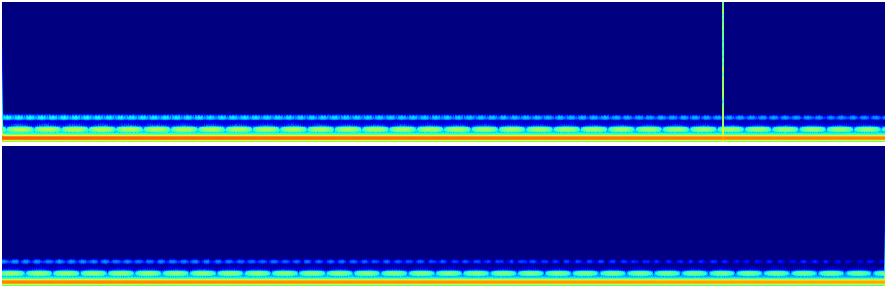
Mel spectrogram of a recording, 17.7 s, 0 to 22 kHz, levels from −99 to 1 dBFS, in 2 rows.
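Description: An uninitialised buffer fault occurs at 7.21 s: a block was played out before any audio had been written into it, so leftover memory was read as samples. It is heard as a sudden, loud crack lasting about 1.45 ms, which fits a 64-sample block.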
